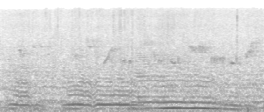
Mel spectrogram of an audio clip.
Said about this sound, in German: Manchmal kommen dann so diverse Fluginsekten an und versuchen zu landen. Brrr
